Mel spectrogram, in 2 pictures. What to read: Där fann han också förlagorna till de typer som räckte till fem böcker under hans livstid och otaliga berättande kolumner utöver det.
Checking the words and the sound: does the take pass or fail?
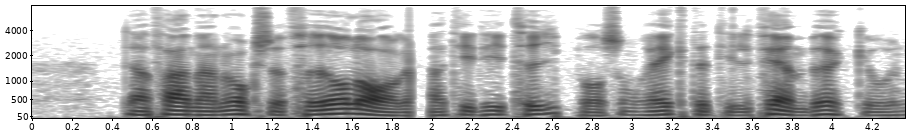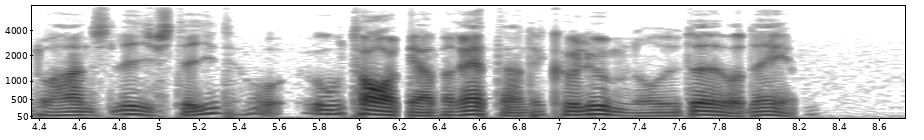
fail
